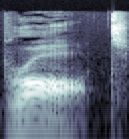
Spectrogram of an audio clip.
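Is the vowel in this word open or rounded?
open. The vowel is open, close to 'ah'. "북미 영어는 brought 이렇게 아예 가깝게 발음을 하지만"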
